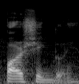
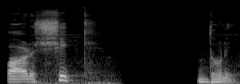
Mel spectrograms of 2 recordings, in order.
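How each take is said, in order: First: Said in the usual way. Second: পার্শ্বিক held up, long pause, ধ্বনি falling; slow dictation. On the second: Shown as a demonstration. Teacher dictating the third heading to the class, slow and broken up.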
